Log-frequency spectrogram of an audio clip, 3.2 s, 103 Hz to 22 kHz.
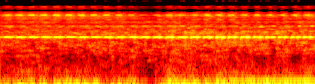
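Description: A 13-year-old electronic alarm clock beeps rapidly and continuously, a high shrill tone pulsing over a low rumbling hum, with one brief pause.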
